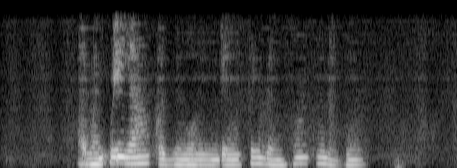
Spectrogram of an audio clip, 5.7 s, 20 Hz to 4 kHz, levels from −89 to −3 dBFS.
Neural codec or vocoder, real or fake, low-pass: codec, 44.1 kHz, 0.9 kbps, DAC; fake; 3.6 kHz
